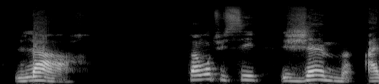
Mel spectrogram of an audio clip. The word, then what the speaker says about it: l'art: So, be careful of this word, because we don't pronounce the T in French. L'art.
